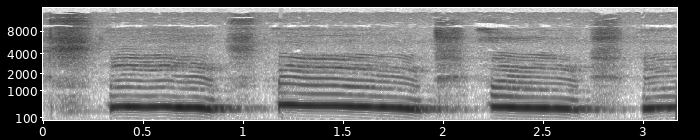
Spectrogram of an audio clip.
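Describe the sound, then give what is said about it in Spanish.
A girl cries loudly in three long, drawn-out wailing sobs, with a fourth beginning at the end. Each wail is high and voiced and sags slightly in pitch, with short breathy gaps between them. “Chona comenzó a llorar a moco tendido.”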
